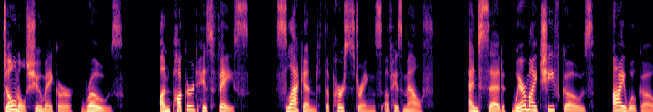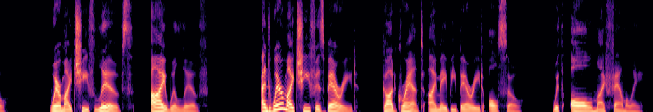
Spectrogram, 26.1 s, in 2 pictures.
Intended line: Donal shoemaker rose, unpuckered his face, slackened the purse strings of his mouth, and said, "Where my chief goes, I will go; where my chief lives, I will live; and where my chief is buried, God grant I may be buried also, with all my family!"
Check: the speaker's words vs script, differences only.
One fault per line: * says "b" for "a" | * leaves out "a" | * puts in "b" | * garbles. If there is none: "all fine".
all fine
